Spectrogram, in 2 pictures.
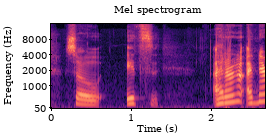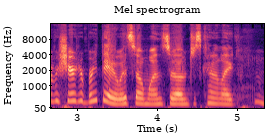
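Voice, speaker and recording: Speaking at a fairly quick pace with a Spanish accent, a woman uses lively intonation and a fairly high pitch. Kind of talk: casual chat.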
